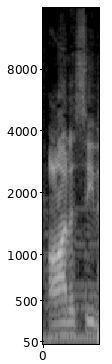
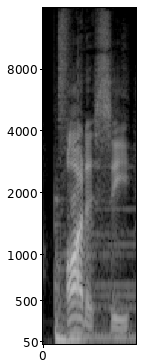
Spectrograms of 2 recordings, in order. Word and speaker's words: Audacy: and the app Odyssey, that's spelled A-U-D-A-C-Y, Odyssey.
